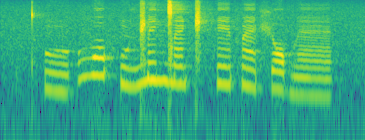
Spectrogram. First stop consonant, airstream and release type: aspirated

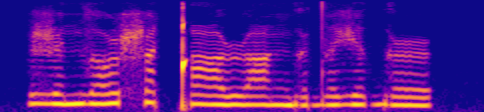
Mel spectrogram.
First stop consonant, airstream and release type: click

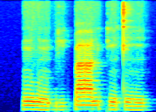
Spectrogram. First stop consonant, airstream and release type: implosive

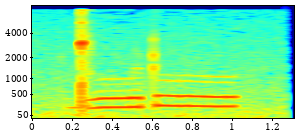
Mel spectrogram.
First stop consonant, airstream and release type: click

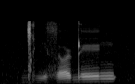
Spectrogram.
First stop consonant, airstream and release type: click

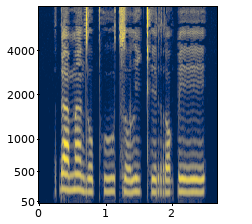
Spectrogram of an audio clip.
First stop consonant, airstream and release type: implosive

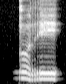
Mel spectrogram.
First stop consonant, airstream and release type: plain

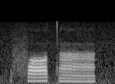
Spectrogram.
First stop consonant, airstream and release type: plain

